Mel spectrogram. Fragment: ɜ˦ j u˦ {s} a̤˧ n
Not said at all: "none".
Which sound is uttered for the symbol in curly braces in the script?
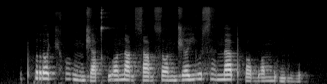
s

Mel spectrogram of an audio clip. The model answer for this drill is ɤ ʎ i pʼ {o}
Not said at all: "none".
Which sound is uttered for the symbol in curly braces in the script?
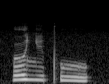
u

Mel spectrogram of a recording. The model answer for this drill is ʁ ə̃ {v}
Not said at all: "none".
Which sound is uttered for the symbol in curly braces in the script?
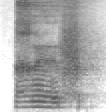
f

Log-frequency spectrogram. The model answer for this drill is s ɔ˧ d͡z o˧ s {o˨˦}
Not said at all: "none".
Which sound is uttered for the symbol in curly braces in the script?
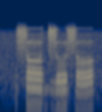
ɔ˨˦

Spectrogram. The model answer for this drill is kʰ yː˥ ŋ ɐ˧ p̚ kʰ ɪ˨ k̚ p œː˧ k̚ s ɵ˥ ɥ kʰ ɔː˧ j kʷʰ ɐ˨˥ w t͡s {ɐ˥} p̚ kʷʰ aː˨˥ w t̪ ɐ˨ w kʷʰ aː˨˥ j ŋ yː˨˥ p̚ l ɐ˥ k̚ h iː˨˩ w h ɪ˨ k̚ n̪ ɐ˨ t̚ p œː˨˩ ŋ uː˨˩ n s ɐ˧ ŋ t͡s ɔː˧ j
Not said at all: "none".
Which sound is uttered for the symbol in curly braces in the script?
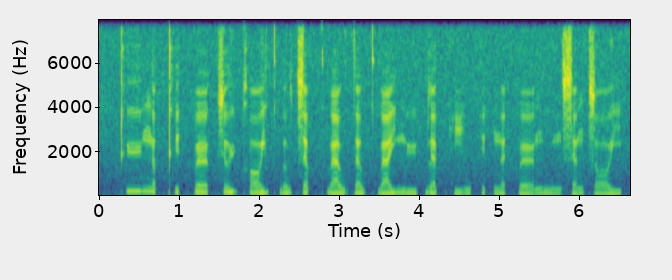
ɐ˥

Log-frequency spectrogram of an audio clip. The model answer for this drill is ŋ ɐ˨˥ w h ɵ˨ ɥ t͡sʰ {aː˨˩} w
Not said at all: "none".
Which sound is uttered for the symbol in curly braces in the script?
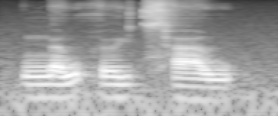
aː˨˩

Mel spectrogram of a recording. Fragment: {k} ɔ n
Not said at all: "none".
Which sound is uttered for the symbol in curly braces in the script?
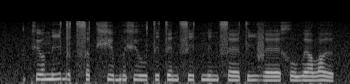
kʲ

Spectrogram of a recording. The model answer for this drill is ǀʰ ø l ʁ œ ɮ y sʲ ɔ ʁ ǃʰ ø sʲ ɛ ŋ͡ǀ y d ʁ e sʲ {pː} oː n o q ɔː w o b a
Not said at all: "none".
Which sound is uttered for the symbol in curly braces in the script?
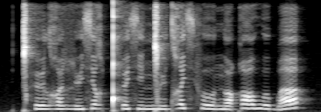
f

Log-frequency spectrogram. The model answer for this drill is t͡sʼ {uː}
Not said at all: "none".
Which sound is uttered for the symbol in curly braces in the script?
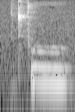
uː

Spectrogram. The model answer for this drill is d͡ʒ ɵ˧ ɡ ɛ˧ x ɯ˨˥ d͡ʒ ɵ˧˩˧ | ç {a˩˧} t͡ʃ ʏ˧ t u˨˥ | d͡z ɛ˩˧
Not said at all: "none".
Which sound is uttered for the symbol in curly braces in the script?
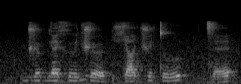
a˩˧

